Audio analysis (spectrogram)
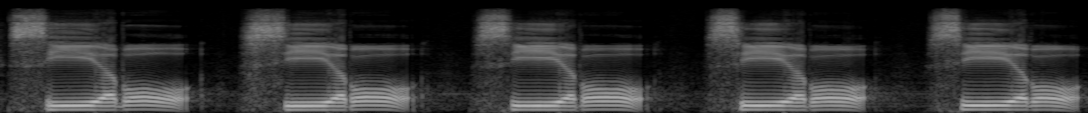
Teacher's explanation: Jadi yang membuat dia tebal itu pangkal lidahnya diangkat, mulutnya untuk sempurna harokat A-nya atau fathahnya dibuka mulutnya tanpa senyum · Jadi tebalnya itu dari pangkal lidah, bukan di O kan, sengaja pengen ngejar vokal O, tapi ngejarnya niatnya harus A, pangkal lidahnya diangkat, keluarlah hasilnya, yaitulah hasilnya, yaitu condong seperti O.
